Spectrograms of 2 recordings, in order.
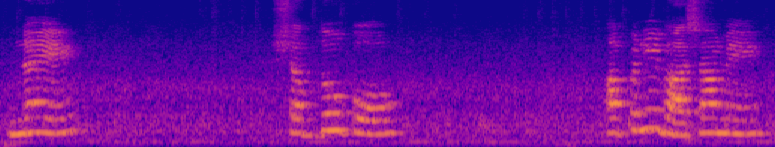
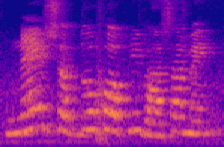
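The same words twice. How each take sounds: First: Slow, word by word with long pauses; slow dictation. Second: Said in the usual way. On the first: Shown as a demonstration. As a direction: dictate each word for students to write down. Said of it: "teacher dictating word by word". (धीरे-धीरे, एक-एक शब्द रुककर बोलना) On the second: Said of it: "teacher dictating point slowly".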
